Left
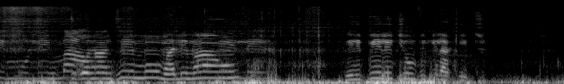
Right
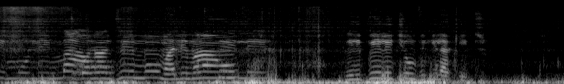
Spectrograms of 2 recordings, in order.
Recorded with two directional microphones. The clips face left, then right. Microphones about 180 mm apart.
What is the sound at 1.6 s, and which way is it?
Speech, 40° left (ahead or behind).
